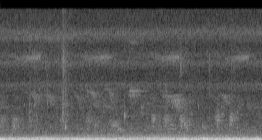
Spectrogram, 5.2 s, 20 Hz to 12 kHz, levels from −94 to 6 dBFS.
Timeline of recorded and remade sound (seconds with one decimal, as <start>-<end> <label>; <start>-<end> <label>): 0.0-5.2 remade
